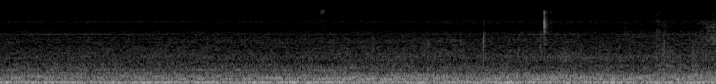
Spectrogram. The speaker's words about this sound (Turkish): Mas pode desligar a aeronave, né?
